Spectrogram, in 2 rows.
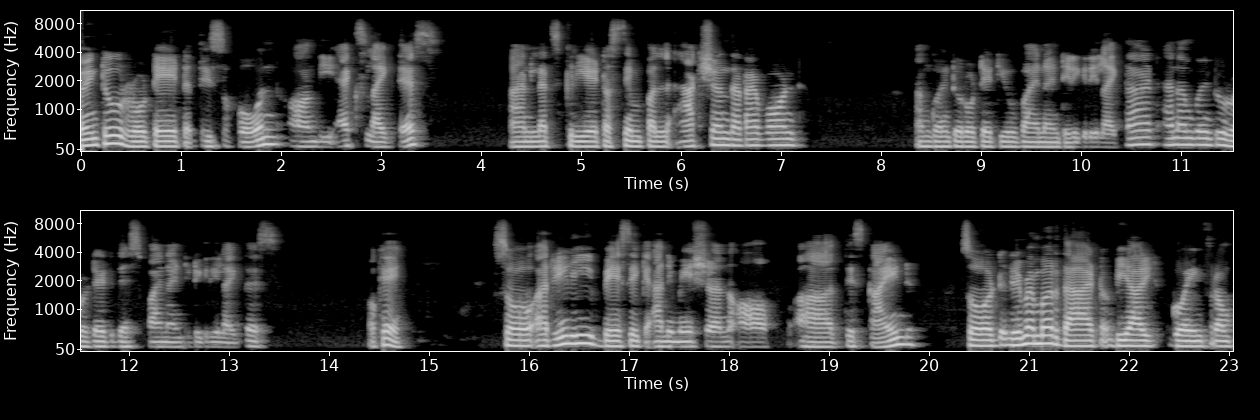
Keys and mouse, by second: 5.1 shift+middle drag, 6.0 click, 10.6 shift+middle click, 14.7 shift+middle drag, 15.9-20.4 drag.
